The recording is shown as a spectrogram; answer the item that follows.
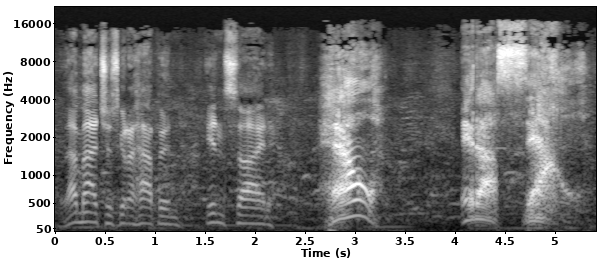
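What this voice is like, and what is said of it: Vince McMahon impression with growl. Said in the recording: “Your Vince McMahon impression is top-notch ... give me a Hell in the Cell Vince McMahon ... That's amazing. And you got the growl in there at the end.”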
